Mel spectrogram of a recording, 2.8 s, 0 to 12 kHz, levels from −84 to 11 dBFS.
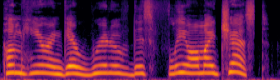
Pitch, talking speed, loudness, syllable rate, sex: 300 Hz, 235 wpm, -15 LUFS, 4.4 syllables/s, female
